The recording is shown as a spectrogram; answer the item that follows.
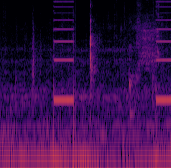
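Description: A sharp electronic beep from World of Warcraft Classic sounds twice about a second apart, each a short bright tone over a low steady game hum, with a faint click between them.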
